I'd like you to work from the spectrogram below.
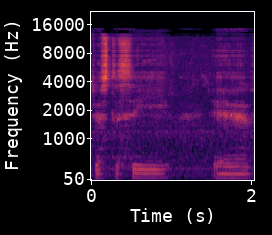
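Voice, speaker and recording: A man giving relaxed, unhurried ASMR-style commentary on a video game, musing conversationally as he goes. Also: sits low. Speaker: gaming video host. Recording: clearly noisy background ambience.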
